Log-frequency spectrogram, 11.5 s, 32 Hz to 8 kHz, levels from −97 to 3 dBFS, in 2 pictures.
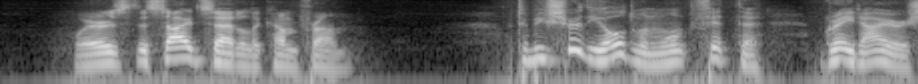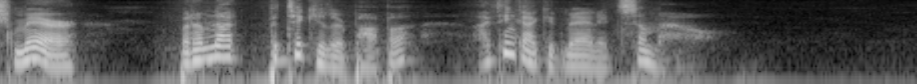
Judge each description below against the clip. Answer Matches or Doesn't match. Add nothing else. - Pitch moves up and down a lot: Matches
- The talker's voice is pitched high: Doesn't match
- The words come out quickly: Doesn't match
